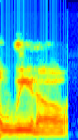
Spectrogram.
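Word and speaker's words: güiro: is that thing um it's called a weedo it's spelled guui r o and they were originally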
